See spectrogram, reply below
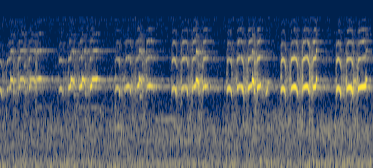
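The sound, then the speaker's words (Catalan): A scops owl calls repeatedly at night on Ibiza, about seven shrill, warbling bursts in steady rhythm, clear over a quiet background with no one speaking. “Aquest segur que l'has escoltat, tots els oients l'hauran escoltat, i igual que passava amb el pu-put, aquí tenim un altre ocell que diu el seu nom. Què diu? Xabel·lí, xabel·lí, xabel·lí, xabel·lí.”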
